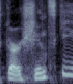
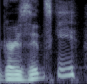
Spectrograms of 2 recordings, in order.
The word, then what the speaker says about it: Gershinsky: I was like wait it's gershinsky it's not garzinski so yeah that made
